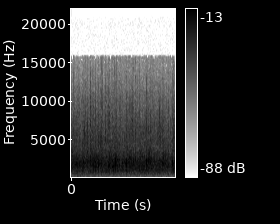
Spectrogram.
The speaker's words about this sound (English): Jesus told us about God because Jesus was God. Clap your hands and give praise to the Lord.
